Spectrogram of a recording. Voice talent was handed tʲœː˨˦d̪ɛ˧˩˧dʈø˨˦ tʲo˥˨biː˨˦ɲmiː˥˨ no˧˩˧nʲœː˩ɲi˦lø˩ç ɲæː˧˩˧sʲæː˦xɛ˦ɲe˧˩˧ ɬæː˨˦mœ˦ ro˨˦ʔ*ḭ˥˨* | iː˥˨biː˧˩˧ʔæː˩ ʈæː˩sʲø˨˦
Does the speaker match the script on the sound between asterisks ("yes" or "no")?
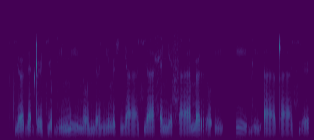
no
